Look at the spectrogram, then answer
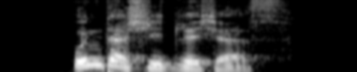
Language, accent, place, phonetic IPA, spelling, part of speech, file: German, Germany, Berlin, [ˈʊntɐˌʃiːtlɪçəs], unterschiedliches, adjective, De-unterschiedliches.ogg
- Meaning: strong/mixed nominative/accusative neuter singular of unterschiedlich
